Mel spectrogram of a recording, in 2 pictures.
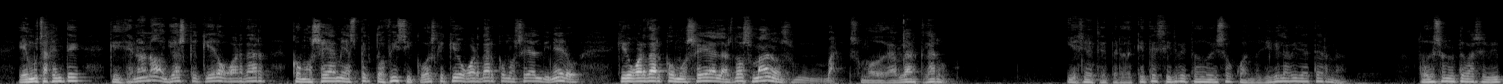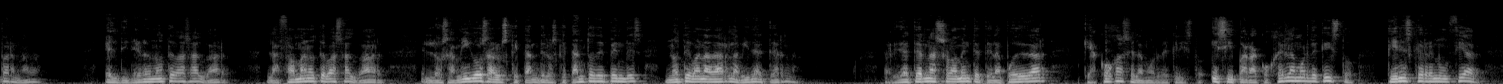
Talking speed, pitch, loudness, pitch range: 245 wpm, 120 Hz, -27 LUFS, 100-140 Hz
